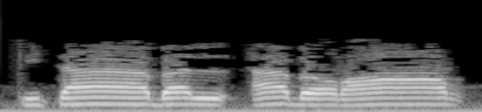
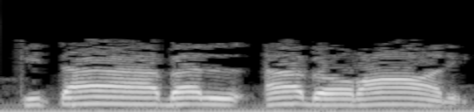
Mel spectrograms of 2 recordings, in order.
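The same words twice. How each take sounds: First: The final r is heavy, with no vowel. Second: The final r is light, with a faint vowel. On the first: "هذا في حال السكون" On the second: "وفي حال الروم ترقق"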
